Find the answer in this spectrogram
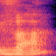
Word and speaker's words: vas: Because tu vas, I pronounce it like va, and il, elle, on, va. I pronounce it as va as well. So, but the spelling is different.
